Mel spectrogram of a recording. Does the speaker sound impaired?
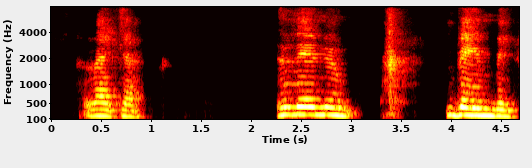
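Yes: cerebral palsy; uses X3 all-terrain wheelchair from ExtremeMotus.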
